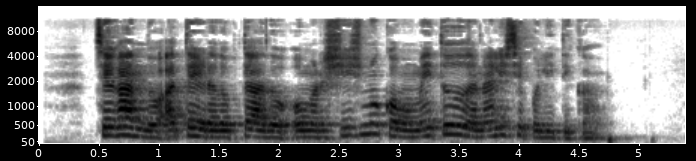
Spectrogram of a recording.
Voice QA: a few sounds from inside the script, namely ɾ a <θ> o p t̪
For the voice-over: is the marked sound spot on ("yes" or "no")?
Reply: no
